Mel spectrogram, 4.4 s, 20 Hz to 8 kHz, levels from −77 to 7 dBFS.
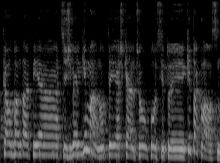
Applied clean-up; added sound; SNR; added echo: neural separator model SepFormer DNS4.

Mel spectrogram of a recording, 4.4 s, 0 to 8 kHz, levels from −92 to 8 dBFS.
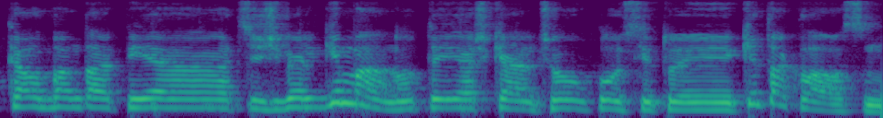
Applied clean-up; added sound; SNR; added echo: neural mask model DeepFilterNet 3.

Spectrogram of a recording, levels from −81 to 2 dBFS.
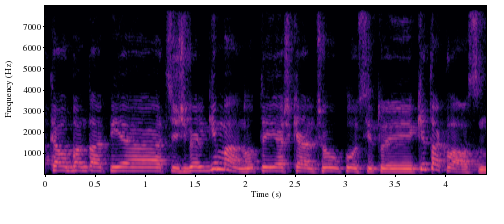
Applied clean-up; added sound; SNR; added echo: none; none; none; none.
